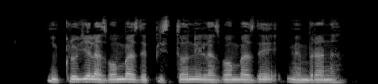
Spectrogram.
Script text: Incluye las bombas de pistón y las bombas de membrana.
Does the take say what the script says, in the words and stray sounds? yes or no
yes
